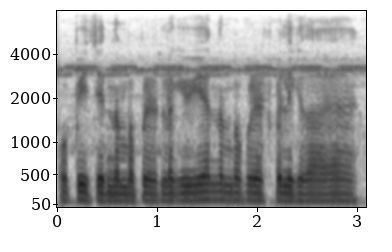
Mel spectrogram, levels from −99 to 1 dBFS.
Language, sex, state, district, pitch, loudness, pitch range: Hindi, male, Uttar Pradesh, Shamli, 110 Hz, -16 LUFS, 105-115 Hz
